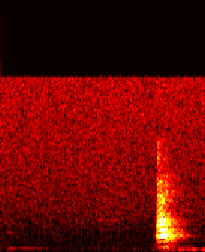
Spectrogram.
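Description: Quiet room, then one short, loud, breathy vocal sound near the end.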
